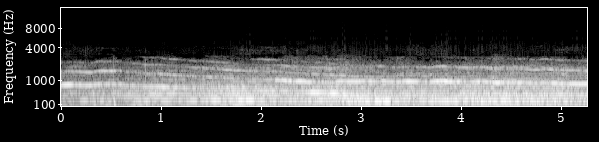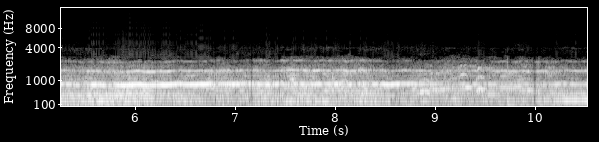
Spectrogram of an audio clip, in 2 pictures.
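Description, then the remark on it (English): A fire engine siren wails steadily as fire engines come to a fire, its high tone sliding slowly up and down over a low engine rumble, staying loud throughout. “Why, I could put out this fire with a handful of water just before those guys get here.”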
